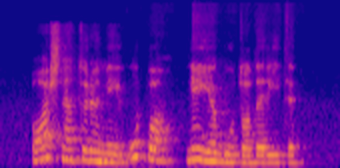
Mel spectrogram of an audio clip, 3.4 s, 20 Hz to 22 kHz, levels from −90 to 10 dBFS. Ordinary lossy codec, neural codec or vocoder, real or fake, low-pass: Opus, 16 kbps; autoencoder, 48 kHz, 128 numbers a frame, DAC-VAE, trained on Japanese speech; fake; 19.8 kHz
